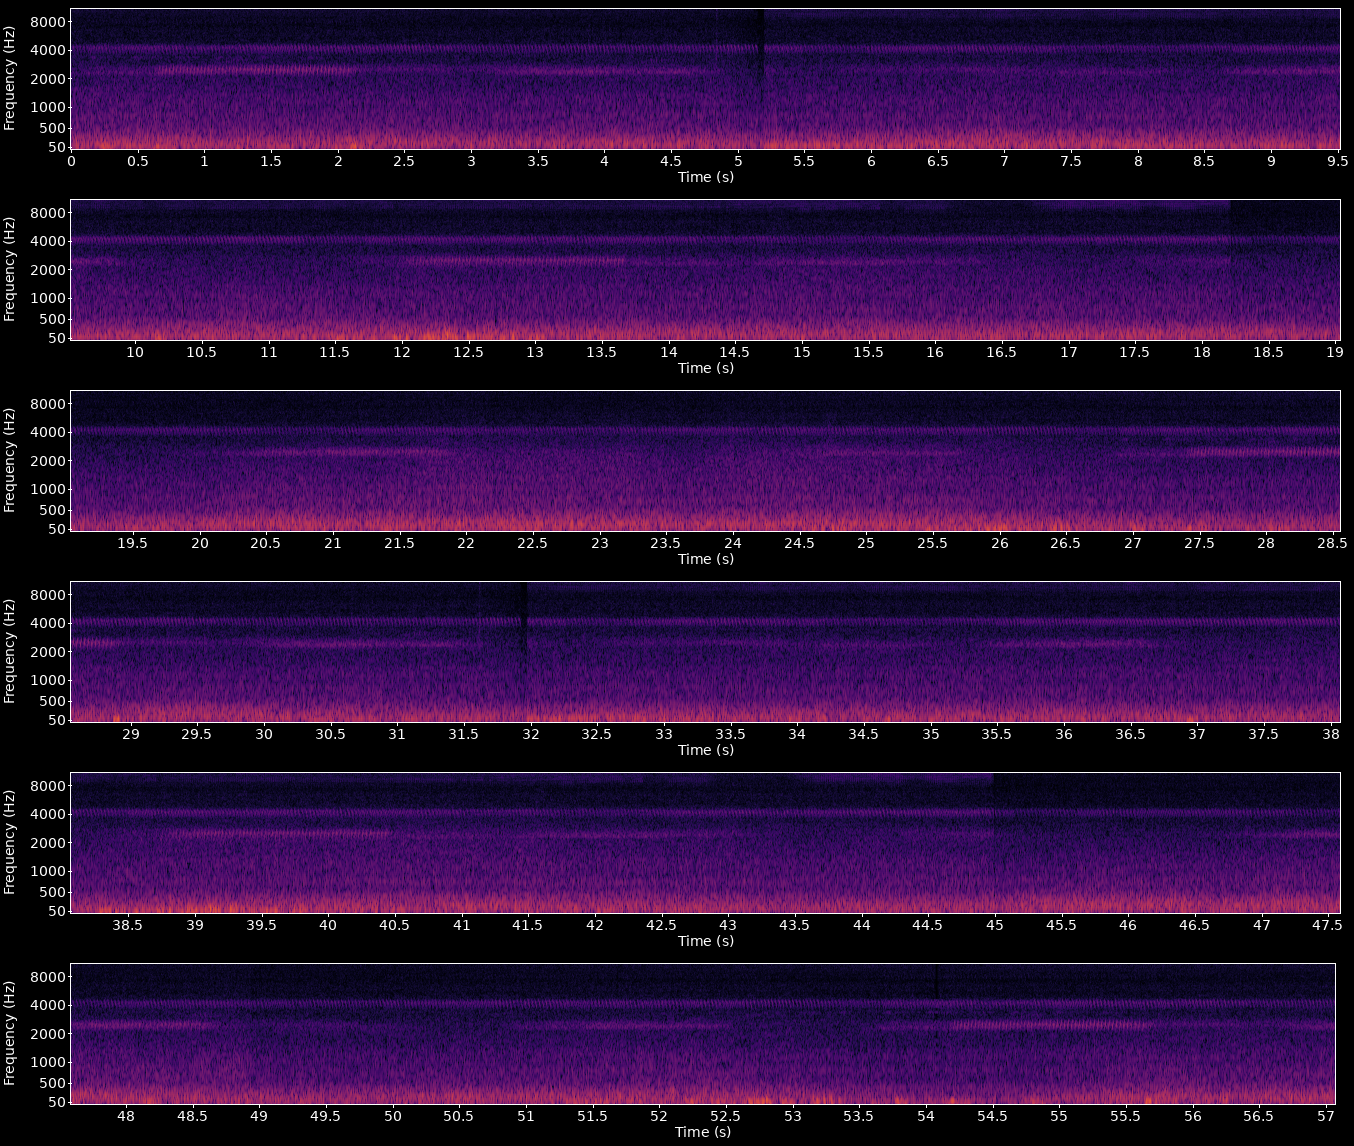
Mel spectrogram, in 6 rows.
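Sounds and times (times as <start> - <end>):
wind rumble: 0.0 - 57.0
frogs or insects calling: 26.8 - 45.1, 45.7 - 57.0.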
